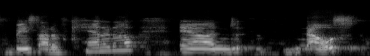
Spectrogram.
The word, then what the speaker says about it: Nouse: Nouse is one that is based out of Canada, and Nouse rhymes with, but it's using your nose as the mouse.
